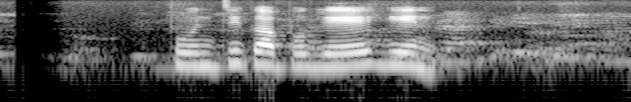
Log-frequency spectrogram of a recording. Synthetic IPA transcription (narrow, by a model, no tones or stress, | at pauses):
punt͡ʃikɐpːuɡeːɡin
